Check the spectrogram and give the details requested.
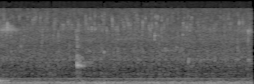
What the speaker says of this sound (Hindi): अब हम लास्ट में इसमें डालते हैं क्रीम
